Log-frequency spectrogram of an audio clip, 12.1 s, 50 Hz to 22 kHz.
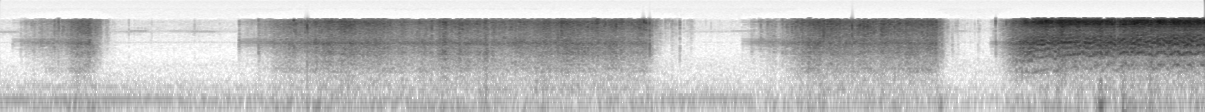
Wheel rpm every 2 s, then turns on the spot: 0, 20, 30, 10, 20, 130.
2-10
